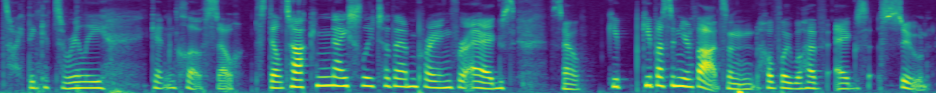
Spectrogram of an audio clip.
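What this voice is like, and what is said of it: Raspy, deeper than normal voice. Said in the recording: “my voice is a little bit raspy ... I contracted a little bit of a cold ... my deeper than normal raspy voice”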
